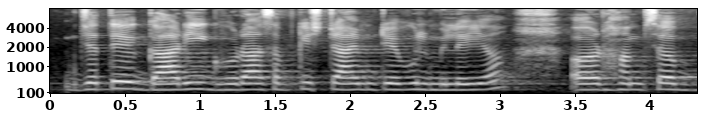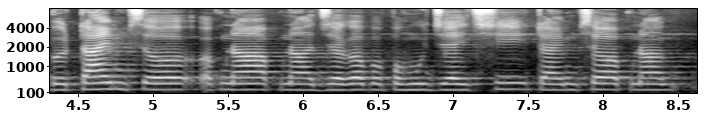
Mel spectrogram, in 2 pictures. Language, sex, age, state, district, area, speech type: Maithili, female, 18-30, Bihar, Darbhanga, rural, spontaneous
